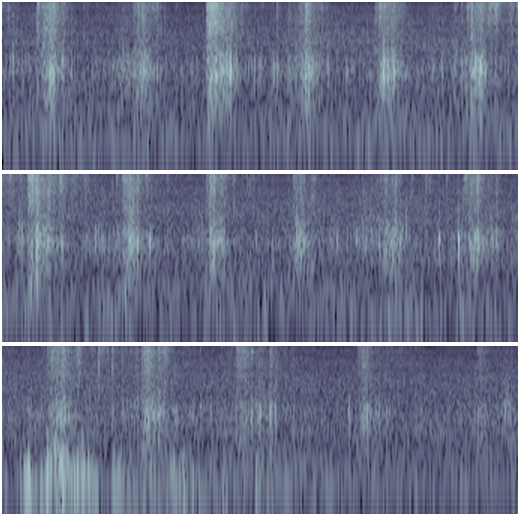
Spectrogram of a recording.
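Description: Footsteps on a loose gravel path, at an even walking pace of about two steps a second, with a brief low rumble about seven seconds in. The steps fade near the end.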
